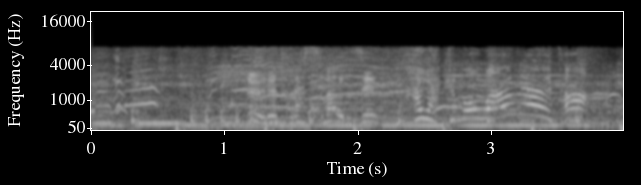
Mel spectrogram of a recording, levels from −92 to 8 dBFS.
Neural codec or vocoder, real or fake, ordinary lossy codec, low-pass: none; real; none; 7.2 kHz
